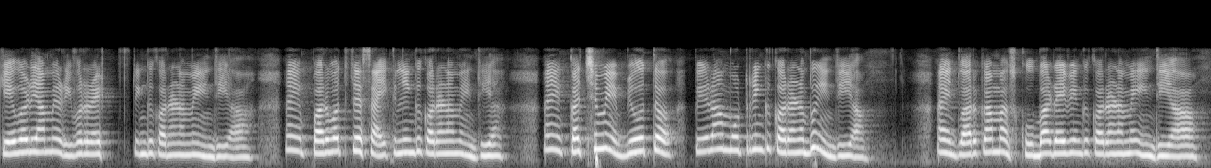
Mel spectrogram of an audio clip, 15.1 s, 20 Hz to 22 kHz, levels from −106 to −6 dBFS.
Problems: none marked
